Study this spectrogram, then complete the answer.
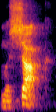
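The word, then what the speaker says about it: משח: And it's pronounced mash. Mash.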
